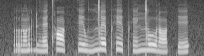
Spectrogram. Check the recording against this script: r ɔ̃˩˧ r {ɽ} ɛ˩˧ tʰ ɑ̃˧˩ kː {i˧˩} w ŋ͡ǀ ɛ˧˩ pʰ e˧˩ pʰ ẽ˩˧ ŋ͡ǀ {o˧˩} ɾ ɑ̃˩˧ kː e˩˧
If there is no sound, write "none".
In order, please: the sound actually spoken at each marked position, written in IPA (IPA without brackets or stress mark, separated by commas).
ɖʱ, e˧˩, o˧˩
